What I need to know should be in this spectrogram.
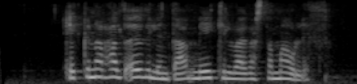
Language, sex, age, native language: Icelandic, female, 20-29, Icelandic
